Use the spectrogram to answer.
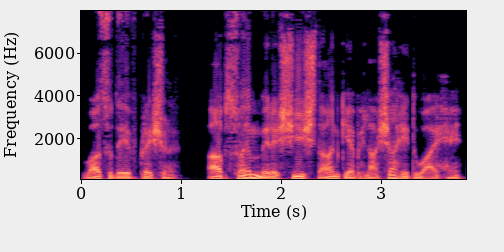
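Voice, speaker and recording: A man's voice: sits low, expressive, normal speed, slight background noise. A man playing a brave, reverent young warrior prince in a mythological story, speaking formally and earnestly. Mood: devout, resolute. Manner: formal, declamatory Hindi, earnest. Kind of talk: scripted mythological storytelling drama.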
